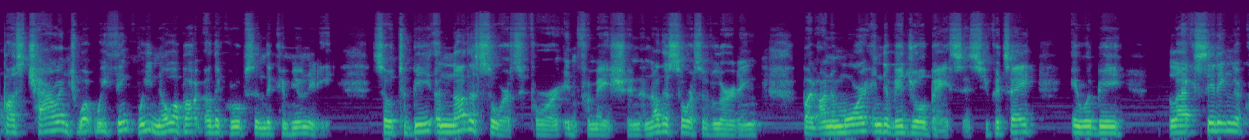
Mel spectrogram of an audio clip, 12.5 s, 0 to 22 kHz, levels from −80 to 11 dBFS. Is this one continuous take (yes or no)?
yes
